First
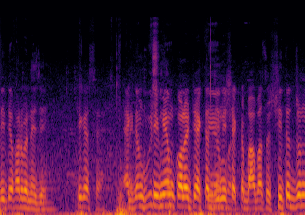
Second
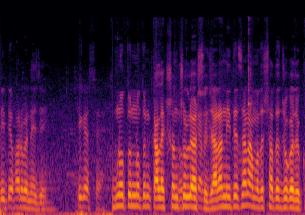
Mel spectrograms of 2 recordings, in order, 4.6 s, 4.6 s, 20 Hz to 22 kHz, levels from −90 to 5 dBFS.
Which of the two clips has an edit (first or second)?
second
